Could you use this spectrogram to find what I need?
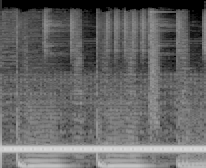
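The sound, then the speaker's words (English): A steady telephone dial tone, heard while calling in the next guest, hums at a constant pitch, joined by low rhythmic thumps that repeat about three times, with no voices present. “Okay, it's time to call in our next guest.”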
